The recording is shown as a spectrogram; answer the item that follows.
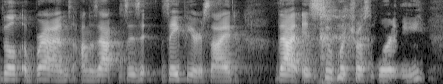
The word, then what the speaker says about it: Zapier: may be safe here I heard one of the founders say it's it's zapier it rhymes with happier because it makes oh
